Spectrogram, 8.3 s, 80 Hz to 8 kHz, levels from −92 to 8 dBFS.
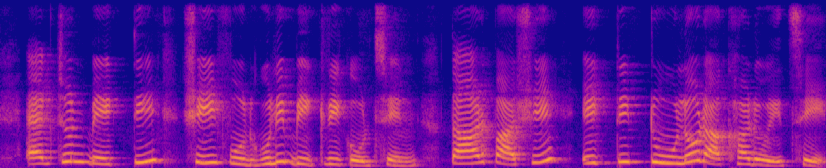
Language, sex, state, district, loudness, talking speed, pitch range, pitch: Bengali, female, West Bengal, Paschim Medinipur, -19 LUFS, 95 wpm, 275-390 Hz, 335 Hz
